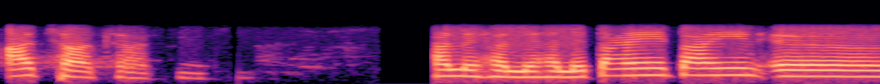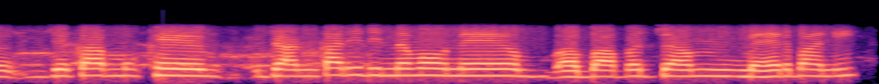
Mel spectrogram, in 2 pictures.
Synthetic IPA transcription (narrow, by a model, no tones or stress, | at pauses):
ɐtːʃʰaɐtːɕʰaɐtːʃʰatʃʰa | ɦɐleɦɐleɦɐlet̪aːɦĩt̪aːɦĩ | d͡ʑeːkamũːkʰed͡ʑaːnkaːɾiɗɪnəʋẽʊnẽbaːbət̪̚d͡ʑaːmmɐɦɪɾbaːni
